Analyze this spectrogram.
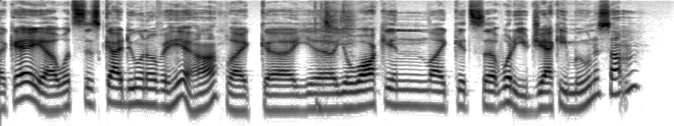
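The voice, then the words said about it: Exaggerated Boston accent. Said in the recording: “the discerning Boston man ... it comes down to the accent sometimes”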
